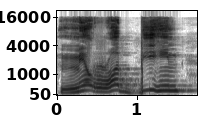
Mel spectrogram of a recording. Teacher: ادغام خو به کیږي خو بغیر د غنه پوزې ته به आवाज نه بوزي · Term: ادغام بلا غنه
